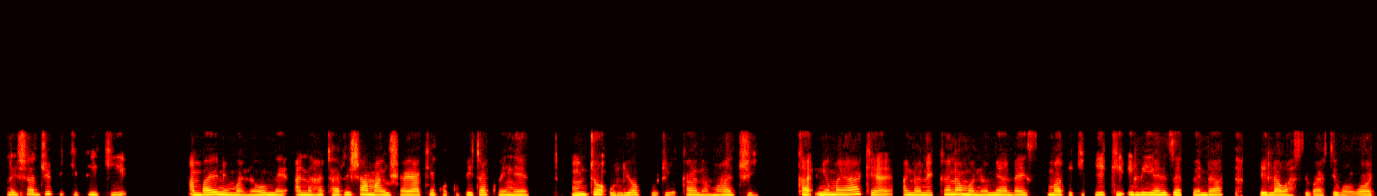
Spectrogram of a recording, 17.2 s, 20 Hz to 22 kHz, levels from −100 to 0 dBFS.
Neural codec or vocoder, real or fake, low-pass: codec, 16 kHz, 8 kbps, FunCodec, trained on Chinese and English, 25 frames a second; fake; 7.2 kHz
